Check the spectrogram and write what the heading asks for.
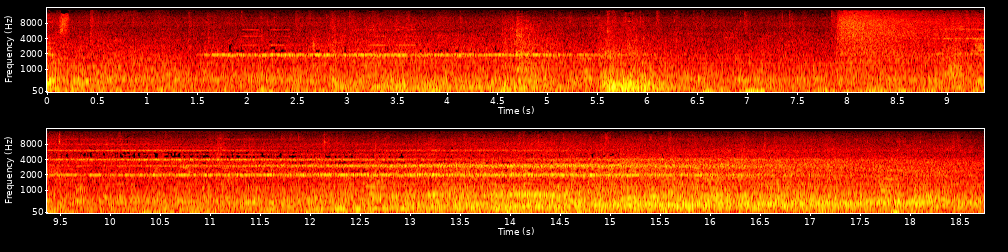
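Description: A subway train in the Swedish capital rumbles loudly, its doors sliding, with a sharp clunk partway through and sustained high metallic squeals and whines as it runs along the track.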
